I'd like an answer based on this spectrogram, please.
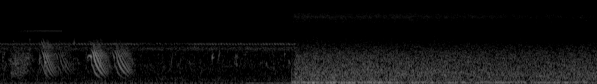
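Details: Crocodile hatchlings and their mother, just carried to the river, give a few soft, chirping contact calls in the water, brief swooping notes, followed by a steady broad hiss.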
